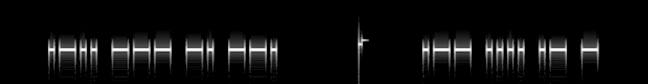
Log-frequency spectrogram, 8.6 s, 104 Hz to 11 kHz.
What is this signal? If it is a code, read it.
Morse code, heard as a keyed tone, about 17 wpm, 700 Hz. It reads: LONG WHAT
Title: Sentences from Top 100 Words - New Word Drill - 17wpm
